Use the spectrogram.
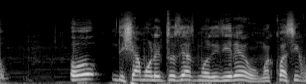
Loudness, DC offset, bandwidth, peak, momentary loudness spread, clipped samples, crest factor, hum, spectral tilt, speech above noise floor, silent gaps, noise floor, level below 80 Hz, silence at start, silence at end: -19 LUFS; under 0.1%; 12.5 kHz; -6 dBFS; 5 LU; under 0.1%; 14 dB; none; -4.5 dB/octave; 31 dB; none; -50 dBFS; -40 dBFS; 0 s; 0 s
